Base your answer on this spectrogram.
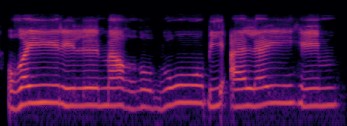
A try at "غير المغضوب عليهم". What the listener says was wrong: Better, good. This was much better. But still, the makhraj for the dad, it can be improved.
